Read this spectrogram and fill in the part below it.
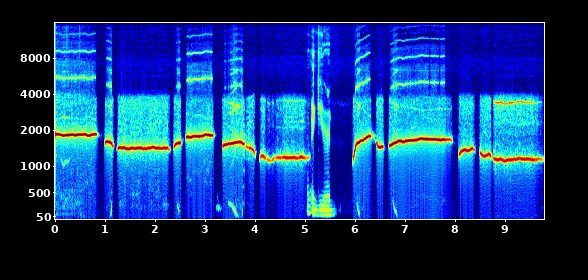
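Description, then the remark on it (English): A caller on a phone line whistles a song melody, clear and steady with sustained notes and brief pauses between phrases, loud, with a short spoken remark breaking in partway through. “someone called the Dougie line and just whistled the whole thing”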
